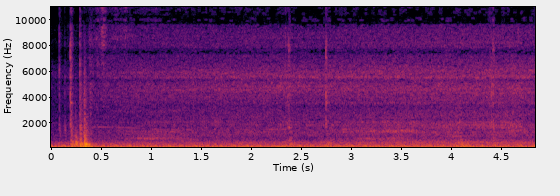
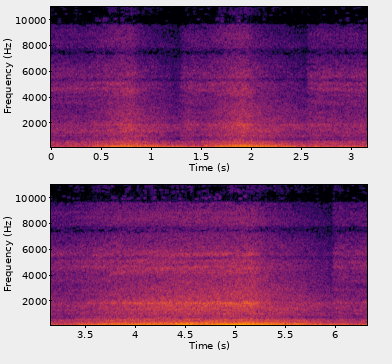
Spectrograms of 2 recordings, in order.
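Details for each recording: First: New project's diesel, after a boost-pack jump on a weak battery, starts and settles into a steady, even idle with no misses or stumbles; running a lot better, normal running. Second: Project van's diesel: the rumble swells and falls with throttle blips but the sound lags each pedal movement; owner suspects the intercooler, unconfirmed; delayed sound response to throttle.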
